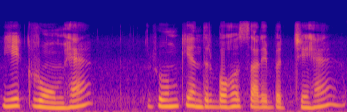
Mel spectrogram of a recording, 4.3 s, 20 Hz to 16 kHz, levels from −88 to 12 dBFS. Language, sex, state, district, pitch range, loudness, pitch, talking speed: Hindi, female, Assam, Sonitpur, 180-225 Hz, -14 LUFS, 210 Hz, 140 wpm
